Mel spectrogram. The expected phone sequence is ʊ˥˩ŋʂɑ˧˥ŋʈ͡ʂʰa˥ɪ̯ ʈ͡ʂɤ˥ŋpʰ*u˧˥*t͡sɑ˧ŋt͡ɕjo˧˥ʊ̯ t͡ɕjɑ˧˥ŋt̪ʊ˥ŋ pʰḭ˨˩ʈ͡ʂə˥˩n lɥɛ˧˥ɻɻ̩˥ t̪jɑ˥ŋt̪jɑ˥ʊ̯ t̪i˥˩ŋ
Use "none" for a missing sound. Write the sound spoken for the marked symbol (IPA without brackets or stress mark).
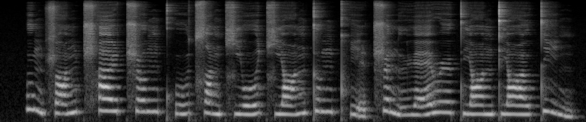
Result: u˧˥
